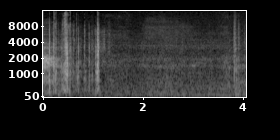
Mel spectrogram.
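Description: Coins clicking and clinking against a plastic coin holder in a car armrest organizer tray as they are pulled out by hand: a handful of sharp metallic clicks in about the first second.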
